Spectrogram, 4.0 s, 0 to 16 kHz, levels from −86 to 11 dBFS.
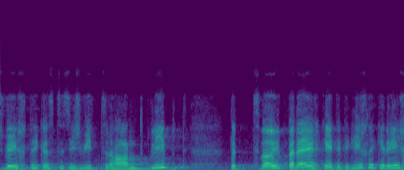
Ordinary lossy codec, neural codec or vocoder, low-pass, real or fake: Opus, 16 kbps; none; 7.2 kHz; real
